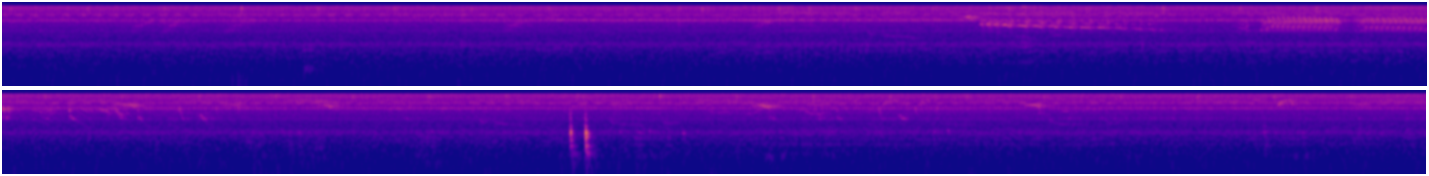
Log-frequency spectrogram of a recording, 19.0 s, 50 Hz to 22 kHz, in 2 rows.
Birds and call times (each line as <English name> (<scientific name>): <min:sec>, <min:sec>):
Spectacled Weaver (Ploceus ocularis): 0:06.9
